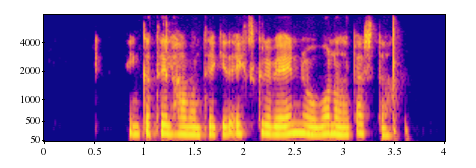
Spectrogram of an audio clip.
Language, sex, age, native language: Icelandic, female, 30-39, Icelandic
